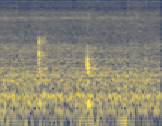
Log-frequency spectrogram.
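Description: Wooden spoon stirring cooked rice and vegetables in a nonstick frying pan: a soft, low rustle with two light taps of the spoon against the pan, about half a second and a second in.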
